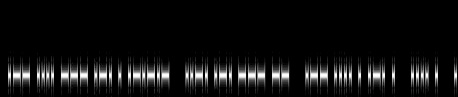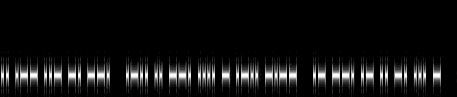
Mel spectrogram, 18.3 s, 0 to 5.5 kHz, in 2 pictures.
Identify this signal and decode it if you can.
Morse code, heard as a keyed tone, about 25 wpm, 600 Hz. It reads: WHORE. FROM WHERE HE SWUNG LIGHTLY AGAINST
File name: the old man and the sea part 1 25wpm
